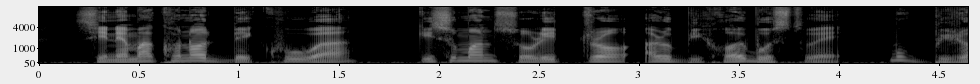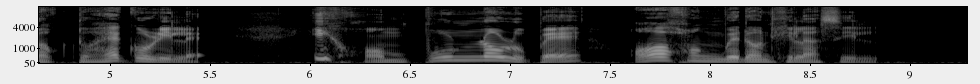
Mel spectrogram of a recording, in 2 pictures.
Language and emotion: Assamese, disgusted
